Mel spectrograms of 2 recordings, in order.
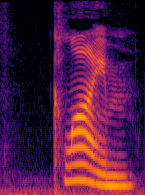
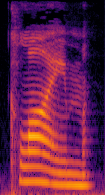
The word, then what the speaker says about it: climb: gonna teach you some of the words with silent letters let's begin silent b climb climb comb comb crumb crumb debt debt doubt doubt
